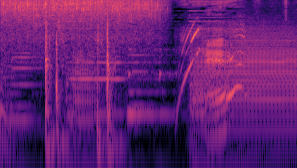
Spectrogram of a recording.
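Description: Cartoon soundtrack music with comic sound effects: two short sharp hits, then a quick rising swoop about a second and a half in, leading into a held chord.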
